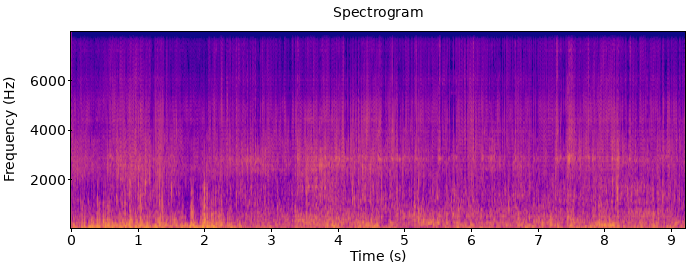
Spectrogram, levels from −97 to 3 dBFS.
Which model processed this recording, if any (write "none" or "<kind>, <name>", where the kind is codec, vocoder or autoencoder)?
vocoder, BigVGAN v2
